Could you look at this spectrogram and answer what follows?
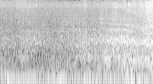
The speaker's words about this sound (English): And perhaps you can begin to notice where the sound of the sea is soothing you, whether it's in your mind, with the way you think, whether it's in your body, with the way you physically feel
